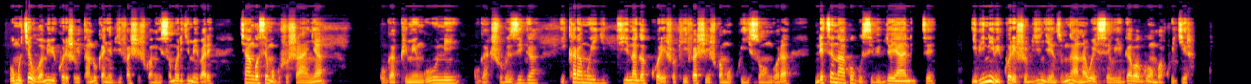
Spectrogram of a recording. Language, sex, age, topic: Kinyarwanda, male, 25-35, education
